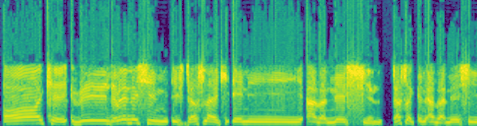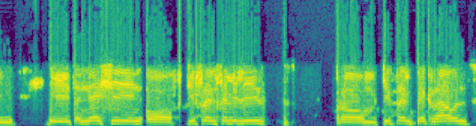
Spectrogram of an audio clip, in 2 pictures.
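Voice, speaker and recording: A man with a Zimbabwean accent, an author answering interview questions in a halting way, with many fillers and restarts. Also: on the high side, no room sound. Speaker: author and researcher, podcast guest. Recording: tinny phone line.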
